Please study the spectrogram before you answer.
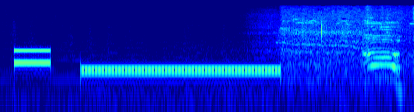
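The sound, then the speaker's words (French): A telephone dial tone sounds while a number is called. A brief higher two-note beep comes first, then a steady hum holds for about a second and a half. It cuts off into a louder burst of noisy, warbling sound. “Je vais essayer d'appeler le deuxième numéro, là.”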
